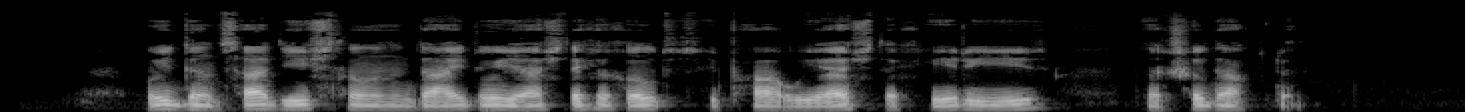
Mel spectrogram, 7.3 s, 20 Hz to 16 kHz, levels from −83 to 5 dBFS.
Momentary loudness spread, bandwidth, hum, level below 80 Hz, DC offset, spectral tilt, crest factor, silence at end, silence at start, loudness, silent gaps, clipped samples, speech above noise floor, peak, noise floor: 11 LU; 11.5 kHz; none; -54 dBFS; under 0.1%; -6 dB/octave; 20 dB; 0.85 s; 0.75 s; -25 LUFS; none; under 0.1%; 50 dB; -6 dBFS; -75 dBFS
